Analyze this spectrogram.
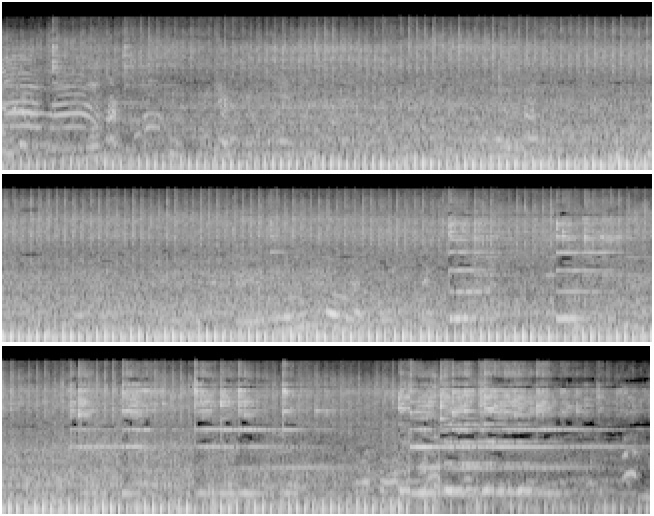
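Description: A lawn tractor engine hums steadily close by.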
